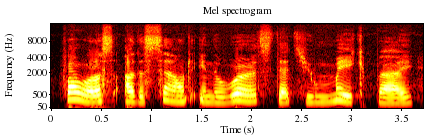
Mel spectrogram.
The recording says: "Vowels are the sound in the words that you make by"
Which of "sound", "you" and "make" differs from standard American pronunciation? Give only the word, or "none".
none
